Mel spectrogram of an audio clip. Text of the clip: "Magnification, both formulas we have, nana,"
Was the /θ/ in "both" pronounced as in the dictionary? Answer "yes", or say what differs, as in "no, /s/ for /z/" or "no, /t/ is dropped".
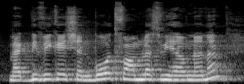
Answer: no, /t/ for /θ/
